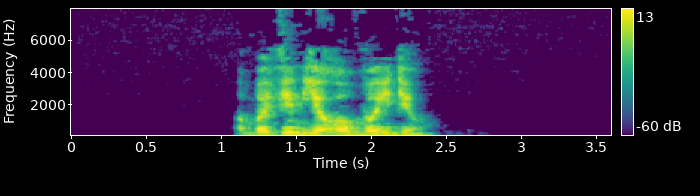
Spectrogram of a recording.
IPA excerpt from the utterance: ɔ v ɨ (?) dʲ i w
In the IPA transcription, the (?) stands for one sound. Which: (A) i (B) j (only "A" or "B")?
B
